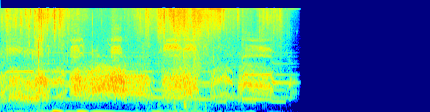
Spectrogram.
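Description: Meerkats giving a run of short calls, about five in a row, that cut off abruptly about three seconds in, followed by silence.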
